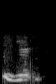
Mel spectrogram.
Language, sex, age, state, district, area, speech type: Urdu, male, 30-45, Bihar, Purnia, rural, conversation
